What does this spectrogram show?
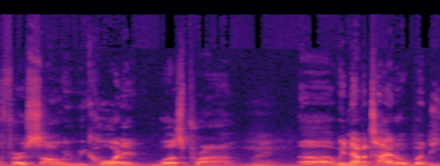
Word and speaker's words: PRhyme: and once he said I want to call it prime but spell it PRI a PR hy and me but make the letter P and the letter R capital so that P and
